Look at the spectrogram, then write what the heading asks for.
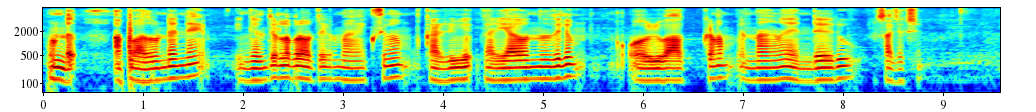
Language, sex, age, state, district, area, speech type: Malayalam, male, 18-30, Kerala, Idukki, rural, spontaneous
